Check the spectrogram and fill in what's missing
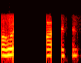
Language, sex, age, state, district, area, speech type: Assamese, female, 18-30, Assam, Biswanath, rural, conversation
